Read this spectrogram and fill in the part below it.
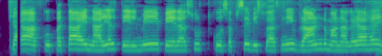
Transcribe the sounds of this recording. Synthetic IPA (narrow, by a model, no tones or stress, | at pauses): kjaaaːp̚kopɐt̪aɦɛnaːɾijəlt̪eːlmẽpeːɾasuɾt̪kosɐbseʋɪswaːsnibɾãːɳɖmaːnaɡɐjaɦɛː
